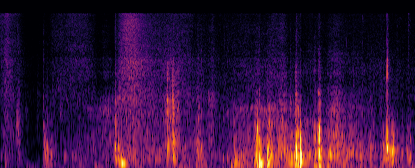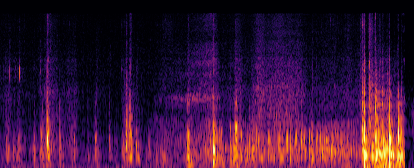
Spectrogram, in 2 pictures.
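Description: Glued ABS plastic lid of a lithium battery case being pried and pulled off: irregular cracks, creaks and scraping as the glue seal gives way, with a loud crack near the end.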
